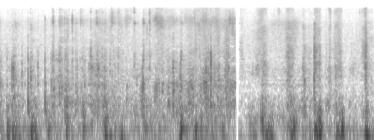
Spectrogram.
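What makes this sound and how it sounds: Fingertips and nails tap and scratch the synthetic leather upper and thick rubber sole of a small kids' boot with a zipper. The result is a quick, irregular run of soft, dull taps with a low thud, short scratchy rustles, and almost no ring. A brief silent gap breaks the patter near the middle.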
